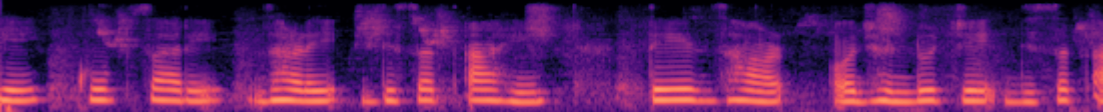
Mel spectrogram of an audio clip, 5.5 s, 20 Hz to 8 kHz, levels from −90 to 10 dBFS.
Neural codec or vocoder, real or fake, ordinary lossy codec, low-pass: none; real; none; 7.2 kHz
